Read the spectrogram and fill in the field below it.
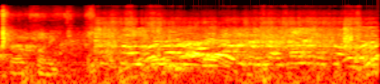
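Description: A crowd of men shouts excitedly outdoors.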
